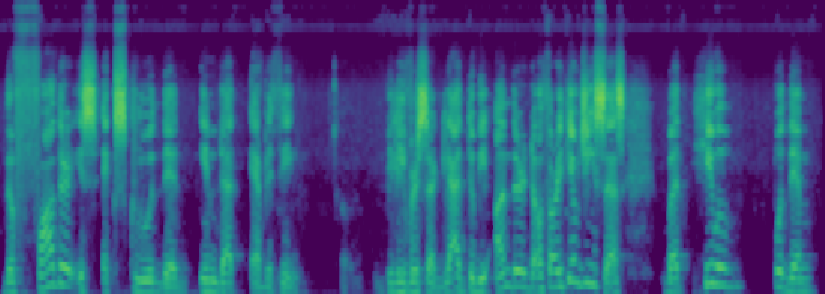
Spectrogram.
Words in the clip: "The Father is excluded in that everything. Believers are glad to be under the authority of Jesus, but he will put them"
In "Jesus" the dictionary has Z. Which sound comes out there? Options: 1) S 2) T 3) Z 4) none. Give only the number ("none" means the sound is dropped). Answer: 1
